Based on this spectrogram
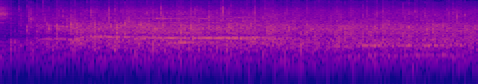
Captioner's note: audience applauding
